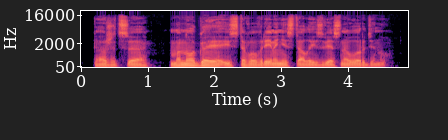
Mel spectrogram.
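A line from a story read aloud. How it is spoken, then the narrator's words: Calm tone. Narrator (Russian): спокойным тоном сказал Руин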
